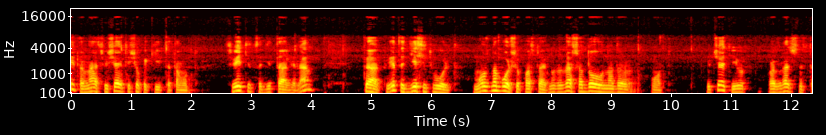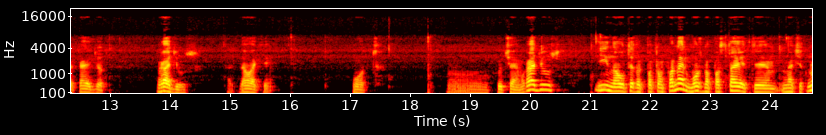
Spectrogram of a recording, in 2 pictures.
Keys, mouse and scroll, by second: 0.1 middle click, 1.0 middle click, 2.1-3.8 middle drag, 4.4 middle click, 5.9-7.2 drag, 8.2 click, 8.8 middle click, 10.0 middle click, 13.1-16.1 drag, 16.7-17.7 middle drag, 18.5-20.3 middle drag, 21.1 click, 22.2-23.4 middle drag, 23.8 middle click.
